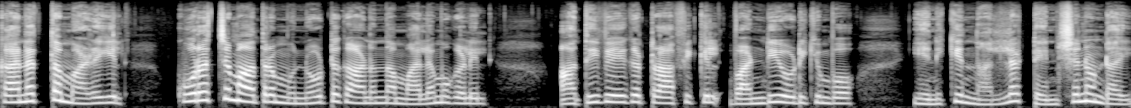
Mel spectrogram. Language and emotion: Malayalam, fearful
